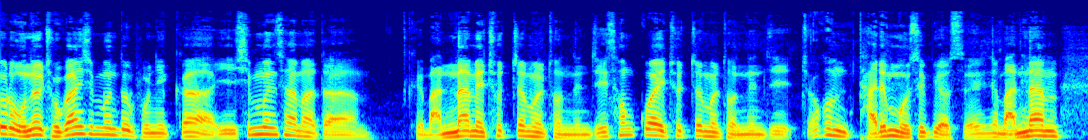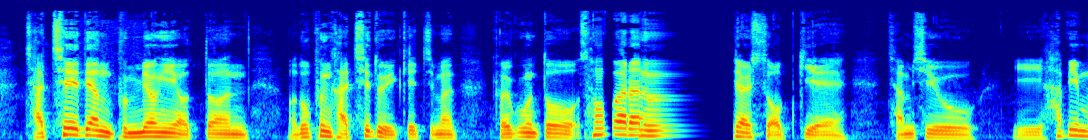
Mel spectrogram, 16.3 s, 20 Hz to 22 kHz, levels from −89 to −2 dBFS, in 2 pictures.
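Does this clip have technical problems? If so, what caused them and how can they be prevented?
Yes. Three short concealed packet losses occur at 12.63 to 12.70 s, 12.71 to 12.78 s and 12.91 to 12.98 s. Each time about 40 ms of audio arrived too late, and the receiver stretched the preceding speech for 33 to 44 ms before blending back. The result is a quick smear or wobble rather than a gap, which sets these apart from the dropout that follows. A slightly deeper jitter buffer with forward error correction would cover losses this short.

From 13.03 to 13.69 s the audio drags on as a fading buzz or hiss for most of that span, then falls silent for roughly a quarter second before speech resumes with material missing. This is likely a long network dropout, and the audible silence and lost content distinguish it from the brief concealed losses. A more stable connection, such as wired rather than congested wireless, would prevent it.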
